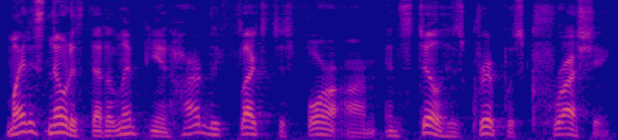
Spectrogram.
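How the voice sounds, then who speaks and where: A man's voice: medium pitch, big pitch swings, moderate pace, slightly rough. A man reading a story aloud as scripted audiobook narration. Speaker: audiobook reader.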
